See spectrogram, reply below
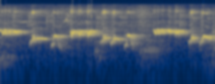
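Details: White-rumped shama at a bird farm in Anyer, Banten, singing to stir up rivals: strong pure whistles, alternating long level high notes with lower slurred ones in a steady, loud series.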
